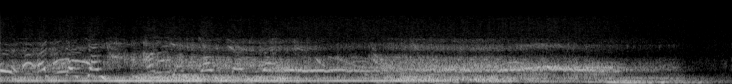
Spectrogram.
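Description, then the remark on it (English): A car engine races at high revs in a radio drama chase, The Man Called X, as a car heads for the border of the Russian zone: a loud, steady roaring drone with a rising whine, then it fades away in the final second. “I'm going to try and stop that car before he reaches the border.”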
